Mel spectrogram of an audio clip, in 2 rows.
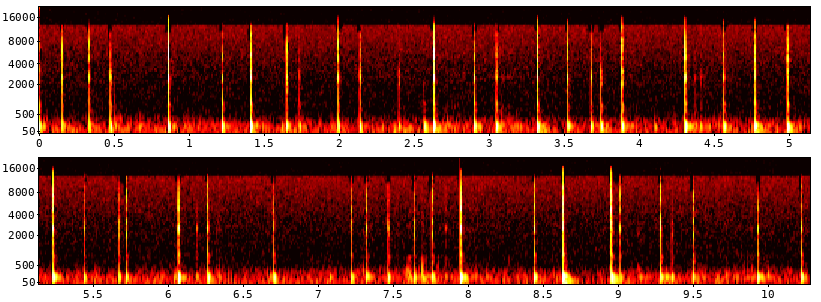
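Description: Long pointed neon-orange nails tap and scratch a tall, hollow, holographic pineapple-print tumbler cup, probably plastic and apparently empty, held in both hands. About forty quick, irregular clicks land over a low hollow resonance around 160 Hz, each dying away almost instantly, with faint scratching between them.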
